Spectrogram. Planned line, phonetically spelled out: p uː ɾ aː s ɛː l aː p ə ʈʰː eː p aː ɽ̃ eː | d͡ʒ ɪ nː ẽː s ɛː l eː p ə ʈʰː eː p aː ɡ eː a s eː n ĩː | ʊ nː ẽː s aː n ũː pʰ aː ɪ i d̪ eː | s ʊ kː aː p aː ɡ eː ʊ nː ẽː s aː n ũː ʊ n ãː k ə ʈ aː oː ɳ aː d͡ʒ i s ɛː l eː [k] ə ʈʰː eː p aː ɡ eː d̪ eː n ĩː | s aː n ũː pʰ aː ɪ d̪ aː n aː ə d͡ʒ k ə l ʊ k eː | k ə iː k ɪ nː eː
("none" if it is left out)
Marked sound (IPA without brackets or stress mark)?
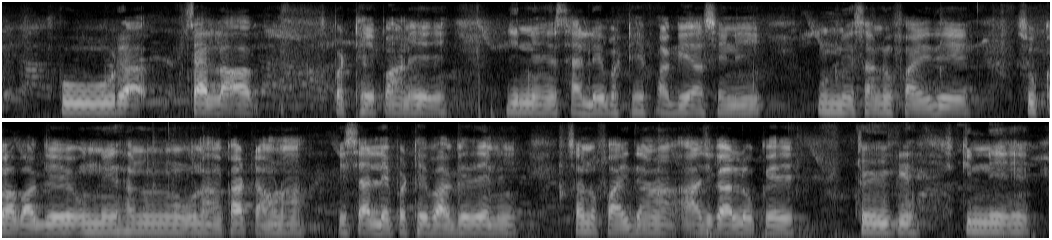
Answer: p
